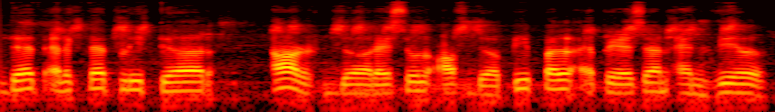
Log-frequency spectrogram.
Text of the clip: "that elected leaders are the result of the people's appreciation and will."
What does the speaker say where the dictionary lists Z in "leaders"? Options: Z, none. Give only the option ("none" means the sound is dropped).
none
